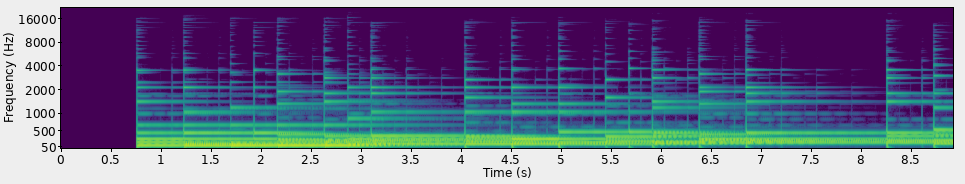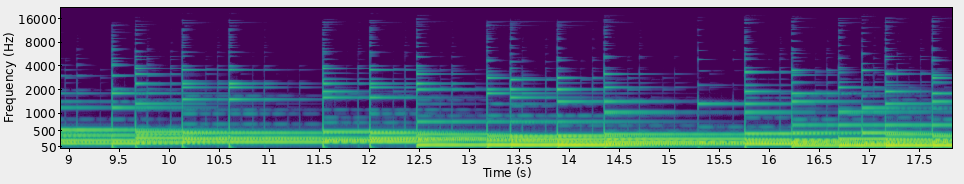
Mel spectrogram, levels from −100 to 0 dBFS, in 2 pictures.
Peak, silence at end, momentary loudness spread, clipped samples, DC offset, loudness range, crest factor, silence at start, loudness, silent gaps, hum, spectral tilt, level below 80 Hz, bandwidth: 0 dBFS; 0 s; 6 LU; under 0.1%; under 0.1%; 4 LU; 14 dB; 0.75 s; -16 LUFS; none; none; -9.5 dB/octave; -30 dBFS; 5.6 kHz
